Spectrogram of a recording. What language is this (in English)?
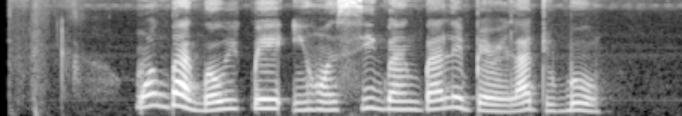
Yoruba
